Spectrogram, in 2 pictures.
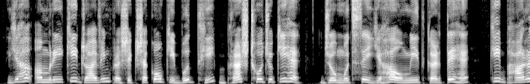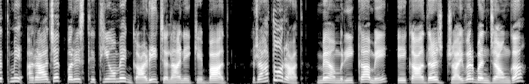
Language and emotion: Hindi, angry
